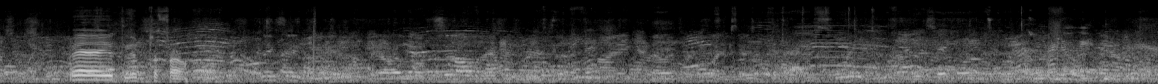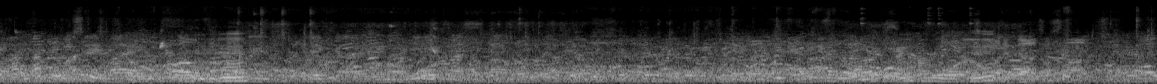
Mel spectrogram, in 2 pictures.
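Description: A crowd of people chatters in a large indoor hall.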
